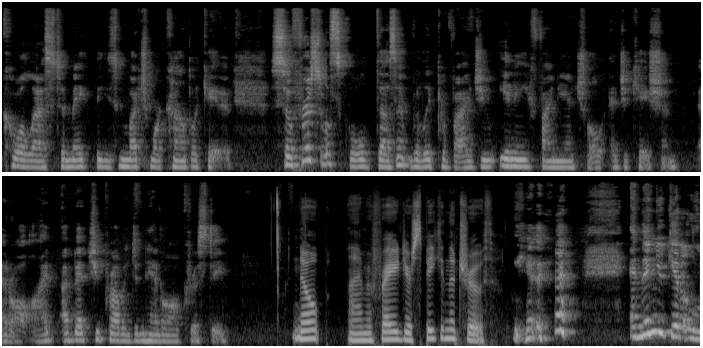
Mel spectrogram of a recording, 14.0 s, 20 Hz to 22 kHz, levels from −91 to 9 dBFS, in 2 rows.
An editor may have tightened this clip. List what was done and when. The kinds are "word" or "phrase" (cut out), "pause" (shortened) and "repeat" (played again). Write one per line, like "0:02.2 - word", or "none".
0:03.2 - phrase
0:08.6 - phrase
